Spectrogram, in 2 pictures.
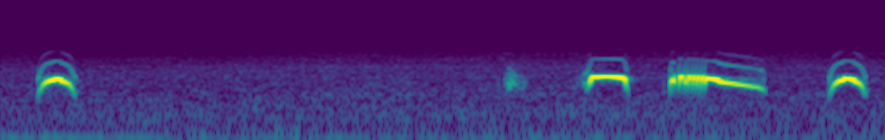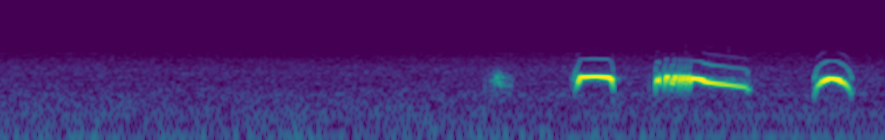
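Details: Spotted dove luring call with three-part cooing phrases repeated after pauses. Each runs flat coo, long downward-sliding coo, arched coo, over a faint low hum.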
